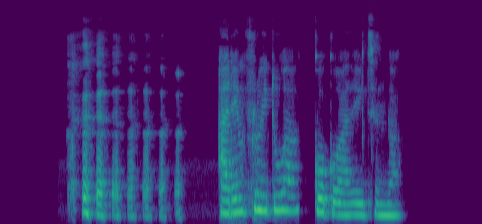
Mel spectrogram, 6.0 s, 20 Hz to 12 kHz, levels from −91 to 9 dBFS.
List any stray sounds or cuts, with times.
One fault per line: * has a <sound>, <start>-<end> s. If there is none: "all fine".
* has a laugh, 0.8-2.4 s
